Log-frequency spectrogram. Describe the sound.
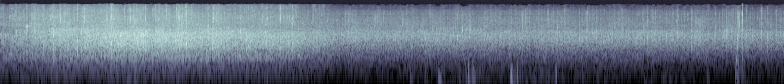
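Audience applause welcomes a speaker to St. Andrew. Loud, dense clapping swells for the first few seconds, then thins to lighter, scattered claps that continue to the end.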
